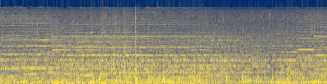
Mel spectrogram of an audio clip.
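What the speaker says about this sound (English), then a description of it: "Well, I can really hear the rain outside in here." Steady rain falls outside a banquet hall in the video game Elder Scrolls Online, a constant dense patter with low rumbling like distant thunder and wind, filling the whole stretch without talk.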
